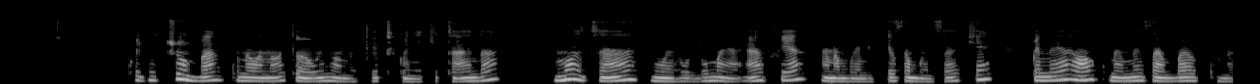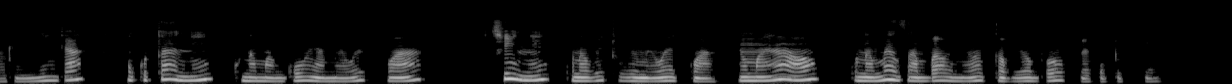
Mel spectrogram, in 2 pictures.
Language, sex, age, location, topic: Swahili, female, 25-35, Kisumu, health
